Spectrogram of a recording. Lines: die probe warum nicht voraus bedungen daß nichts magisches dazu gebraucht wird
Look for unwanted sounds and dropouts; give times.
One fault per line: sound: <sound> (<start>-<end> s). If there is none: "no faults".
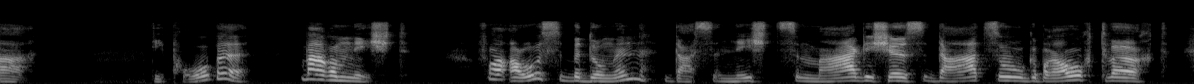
no faults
